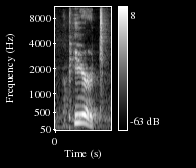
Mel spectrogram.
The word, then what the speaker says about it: Peart: Who can pronounce Neil's name correctly? That's your job. Peart.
